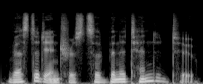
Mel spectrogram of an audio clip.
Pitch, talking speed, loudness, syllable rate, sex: 115 Hz, 175 wpm, -18 LUFS, 6.2 syllables/s, male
